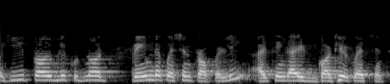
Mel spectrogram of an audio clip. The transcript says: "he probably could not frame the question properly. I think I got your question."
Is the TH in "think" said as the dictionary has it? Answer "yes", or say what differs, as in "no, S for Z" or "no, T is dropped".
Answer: no, T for TH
